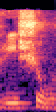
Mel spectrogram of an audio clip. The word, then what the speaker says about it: rho: ये Greek letter है जिसको प्रोनाउंस करते हैं रो स्क्वायर, RHO रो स्क्वायर।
